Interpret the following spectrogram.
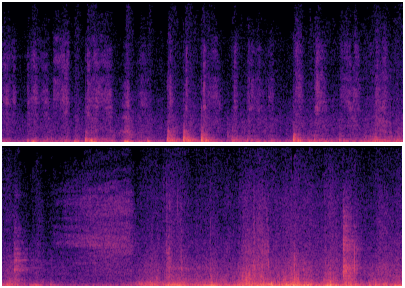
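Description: Marker pen writing on a whiteboard: a run of short, separate strokes with a brief higher squeak about halfway. Over the last few seconds louder handling and shuffling noise takes over.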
